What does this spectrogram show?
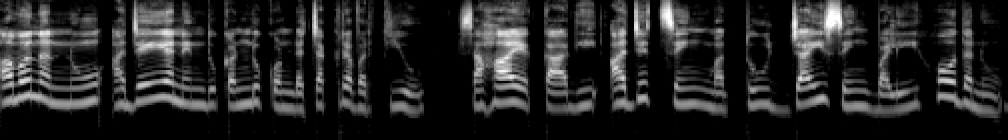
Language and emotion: Kannada, neutral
